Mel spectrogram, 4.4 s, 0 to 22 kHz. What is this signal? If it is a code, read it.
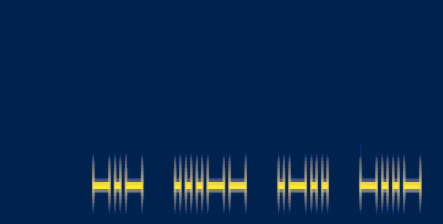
Morse code, heard as a keyed tone, about 22 wpm, spaced as for 16 wpm, 700 Hz. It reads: K3LX
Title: USA Call Signs - 4 Characters - 2x Character Spacing - 22wpm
